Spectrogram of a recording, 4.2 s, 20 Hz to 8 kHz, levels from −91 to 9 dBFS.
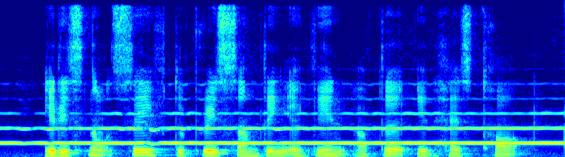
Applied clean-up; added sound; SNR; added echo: none; Wind instrument, woodwind instrument; 0 dB; none.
